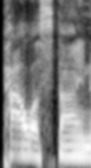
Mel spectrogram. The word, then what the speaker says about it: Palestine: oh, by the way, Sabo says it's pronounced Steen. So Palestine, not Palestine, not like Palestine over in the Middle East, but Palestine.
